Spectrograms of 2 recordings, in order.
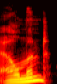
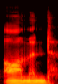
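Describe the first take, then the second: First: The L sound in the word is pronounced. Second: The L sound in the word is silent. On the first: The speaker calls it right. "I pronounce the L in almond" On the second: The speaker calls it wrong. "I refuse to pronounce it almond. That just sounds weird"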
